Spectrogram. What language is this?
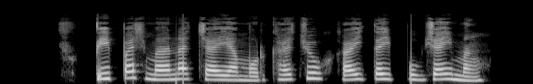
Loja Highland Quichua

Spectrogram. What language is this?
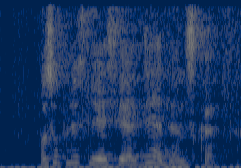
Danish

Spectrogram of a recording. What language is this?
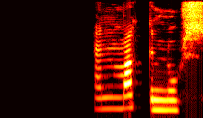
Icelandic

